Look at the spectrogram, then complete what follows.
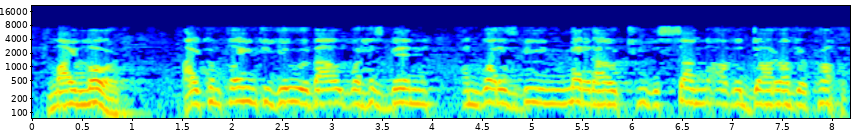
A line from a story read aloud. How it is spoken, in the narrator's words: Imam exclaimed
